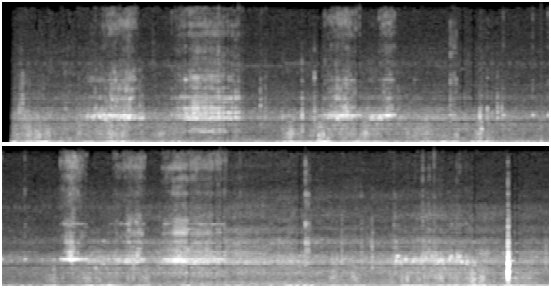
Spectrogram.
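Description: Spinning fishing reel being cranked in short spurts, a high whir each time the handle turns while a fish is reeled in, over a low rumble of wind and handling on the rod-mounted camera.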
